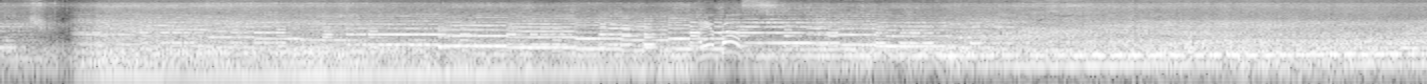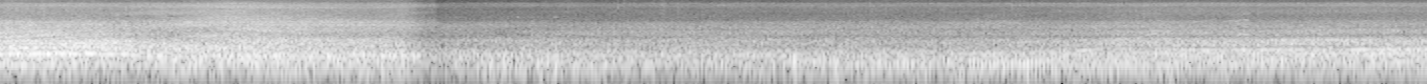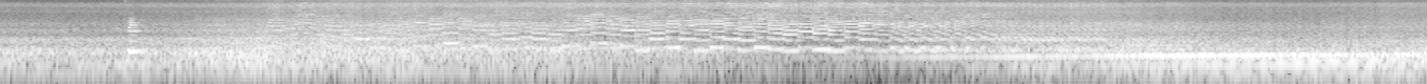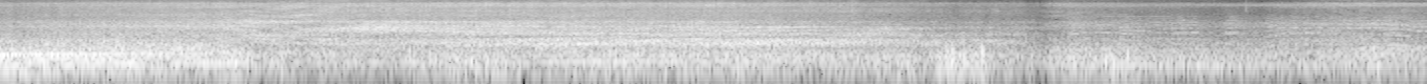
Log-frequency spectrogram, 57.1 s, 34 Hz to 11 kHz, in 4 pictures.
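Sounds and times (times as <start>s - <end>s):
musical bus horn alternating tones: 0.0s - 15.3s, 29.7s - 30.4s, 31.0s - 39.9s, 53.3s - 57.0s
bus engine passing: 0.0s - 57.0s.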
